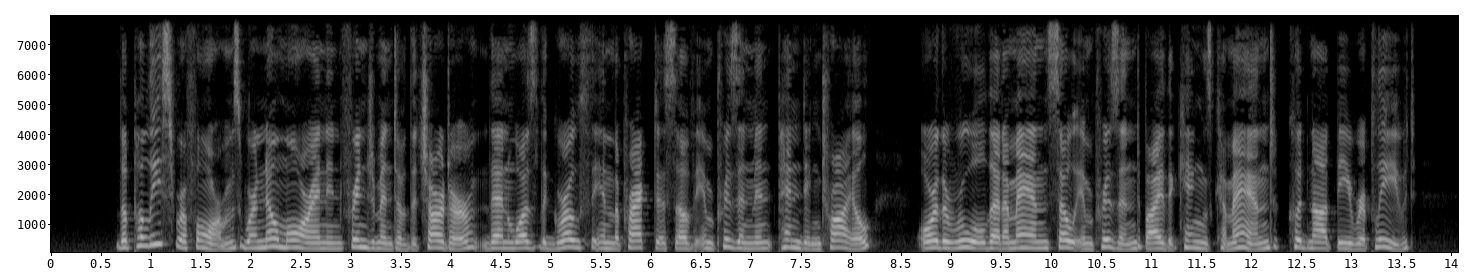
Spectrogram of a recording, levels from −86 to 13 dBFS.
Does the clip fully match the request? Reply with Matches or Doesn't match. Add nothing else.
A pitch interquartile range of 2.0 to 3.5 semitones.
Matches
